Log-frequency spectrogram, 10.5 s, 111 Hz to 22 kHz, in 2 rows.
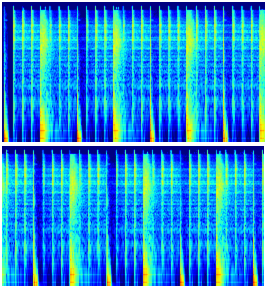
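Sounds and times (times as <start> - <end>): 
kick drum: 0.0 - 0.3, 5.9 - 6.1, 7.4 - 7.6, 10.3 - 10.5
hi-hats: 0.2 - 10.5
snare drum: 0.3 - 10.5.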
